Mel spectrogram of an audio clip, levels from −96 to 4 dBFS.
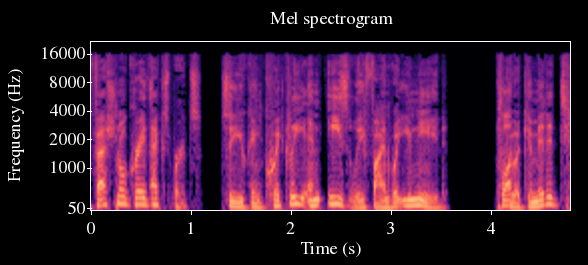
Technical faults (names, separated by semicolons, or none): damaged data in a compressed stream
